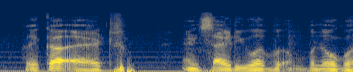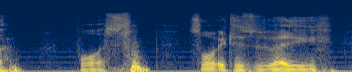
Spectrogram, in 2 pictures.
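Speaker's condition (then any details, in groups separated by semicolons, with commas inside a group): Cerebral palsy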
